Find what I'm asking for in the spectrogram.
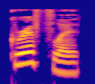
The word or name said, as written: gryfflet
